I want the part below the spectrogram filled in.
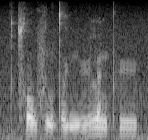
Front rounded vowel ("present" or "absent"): present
